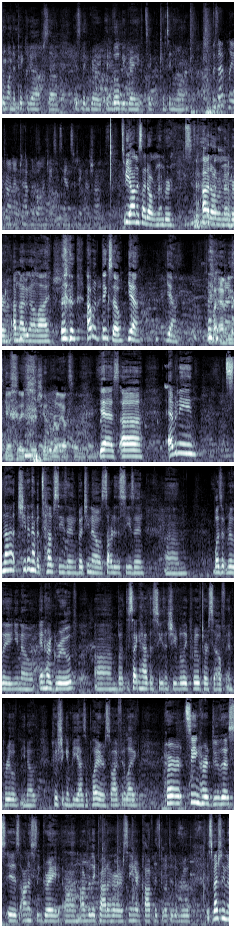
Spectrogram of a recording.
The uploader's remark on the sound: Uncut audio primarily from Ohio State press conferences, but also from individual interview sessions. It's a joint press conference.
